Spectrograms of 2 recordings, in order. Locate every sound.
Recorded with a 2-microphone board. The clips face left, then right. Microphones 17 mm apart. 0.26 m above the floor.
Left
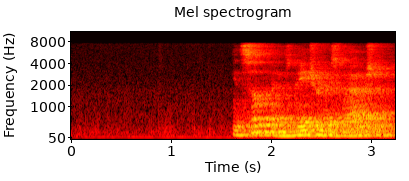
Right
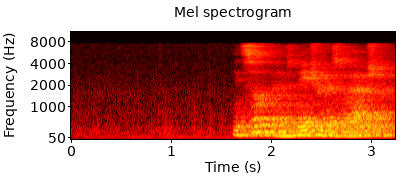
1.6 s a man speaking: 35° left (ahead or behind), 1.1 m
